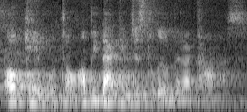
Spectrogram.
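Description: A man voicing a calm, brave female cat who soothes her friend with steady questions. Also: fast, close to an everyday voice. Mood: reassuring. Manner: steady questioning, soothing, chants a low pouncing spell. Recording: echoey hall from far off, noisy.

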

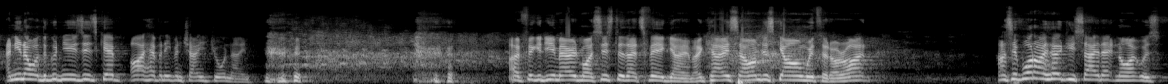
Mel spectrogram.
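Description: High, bright Australian man telling stories. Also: slight background noise. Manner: animated, joking, slips into quick voices for people in his stories. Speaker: conference keynote speaker. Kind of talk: comic storytelling talk to an audience.

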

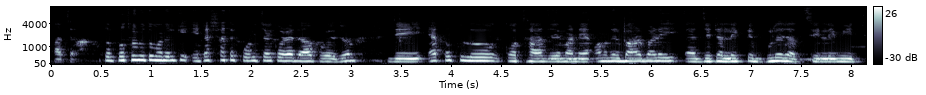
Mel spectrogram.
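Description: A man's voice: high voice, steady tone, quick pace, narrow, tinny audio. A man teaching a casual math lesson, chatty and joking, with frequent "uh" fillers. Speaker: math tutor.

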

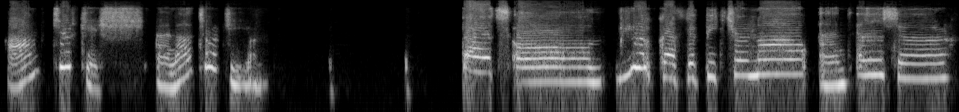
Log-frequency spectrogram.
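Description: A woman teaching an English lesson, saying each phrase slowly and clearly, repeating it, then giving the translation. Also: high-pitched, fairly bright tone, dry recording, low-quality recording. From Algeria. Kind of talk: bilingual English lesson, slow model phrases.

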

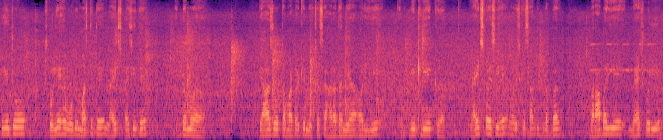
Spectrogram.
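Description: A man's voice: a little high, fairly even intonation, moderate pace. A man narrating a casual food review in a small café, chatty and enthusiastic, with some hesitant fillers. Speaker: food vlogger. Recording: noisy café background.

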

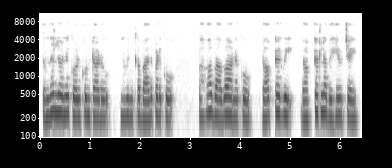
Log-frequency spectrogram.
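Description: A woman's voice: medium pitch, dark tone, natural voice. A woman voicing a young woman doctor who pleads and insists, in a slightly dull recording.

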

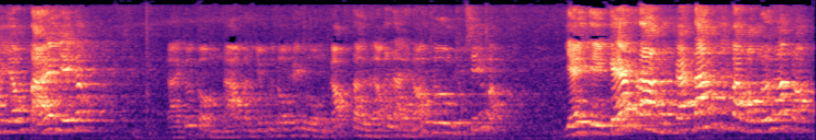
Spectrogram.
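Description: A man's voice: sits high, a bit bright, slight background noise. A man with a Southern Vietnamese accent giving an emphatic sermon, telling a story and acting out its dialogue. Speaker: preacher. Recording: echoey hall, distant mic.

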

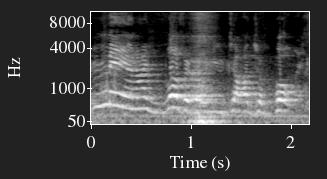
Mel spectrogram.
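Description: A woman's voice: sits high, big pitch swings, brisk. An actress on stage playing a wry, harried woman who hosts children's parties. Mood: chatty. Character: harried adult woman party host, wry. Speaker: party host at a children's play space. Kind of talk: stage musical acting. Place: off-Broadway theater stage. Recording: echoey stage with audience noise.

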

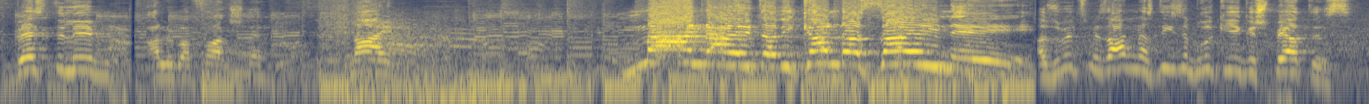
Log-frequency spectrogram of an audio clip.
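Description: A let's play host rants and swears at a game, often breaking into shouts. His voice is very high and swings widely. Game music is clearly heard underneath. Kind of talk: raging gameplay commentary.

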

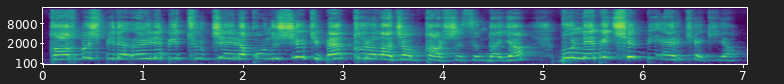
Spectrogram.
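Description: A woman with a very high voice plays a litigant in an improvised comedy sketch. She talks slowly and bosses everyone around. She scolds them in long, indignant rants. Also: darkish tone. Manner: bossy, combative, scolding.

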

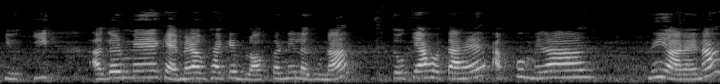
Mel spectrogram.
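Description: Indoors at home with rain outside, a woman with a high voice chats casually for her mom vlog. She laughs a lot and fills her speech with fillers, over a noisy background.

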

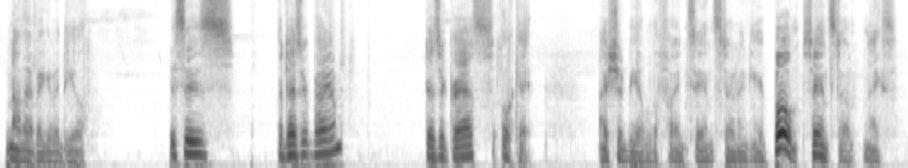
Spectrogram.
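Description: A man's voice: medium pitch, expressive, moderate pace, long pauses, darkish tone, husky, no room sound. Chill guy rambling thru his game, talks to himself, dry close mic. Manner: mock-outraged scolding at game animals. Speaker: gaming channel host. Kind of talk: relaxed let's-play commentary.

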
